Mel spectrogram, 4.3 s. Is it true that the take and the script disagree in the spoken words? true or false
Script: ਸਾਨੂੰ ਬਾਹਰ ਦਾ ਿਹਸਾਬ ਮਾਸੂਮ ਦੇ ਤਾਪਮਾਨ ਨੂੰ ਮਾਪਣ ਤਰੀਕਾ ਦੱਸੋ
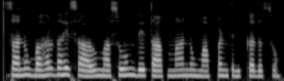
false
